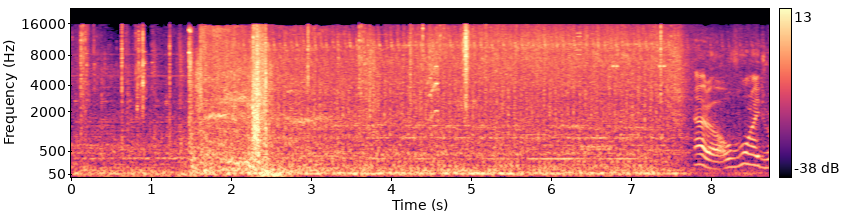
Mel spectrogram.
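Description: A helicopter's rotor and engine drone loudly and steadily.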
